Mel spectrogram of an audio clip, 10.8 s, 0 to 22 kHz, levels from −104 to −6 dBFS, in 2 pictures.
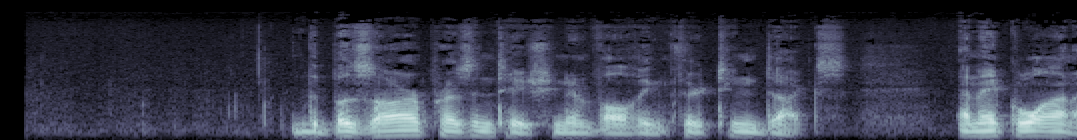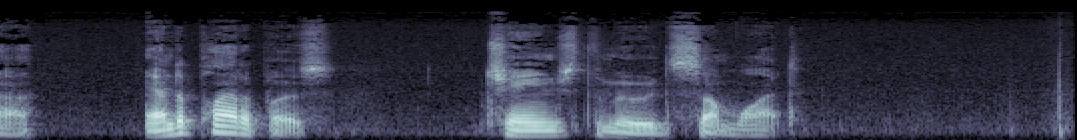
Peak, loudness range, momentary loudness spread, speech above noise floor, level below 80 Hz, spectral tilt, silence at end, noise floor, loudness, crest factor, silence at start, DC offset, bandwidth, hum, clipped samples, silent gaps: -8 dBFS; 5 LU; 14 LU; 41 dB; -74 dBFS; -6 dB/octave; 1.4 s; -68 dBFS; -28 LUFS; 22 dB; 1.45 s; under 0.1%; 13 kHz; none; under 0.1%; none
